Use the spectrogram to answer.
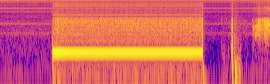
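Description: Telephone tone heard while placing a call: one steady, pure beep lasting about a second and a half after a short silence, then cut off and followed by brief clicks and noise as the line changes.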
